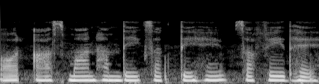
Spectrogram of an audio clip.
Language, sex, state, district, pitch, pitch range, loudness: Hindi, female, Maharashtra, Mumbai Suburban, 190 Hz, 185-195 Hz, -12 LUFS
